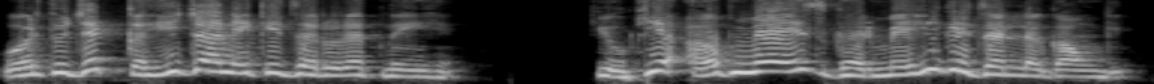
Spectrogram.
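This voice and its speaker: A woman's voice: a little high, big pitch swings, a little slow, pitched below the performer's own voice. A woman voicing a kindly, remorseful village mother-in-law in a moral story. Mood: apologetic, kind.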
